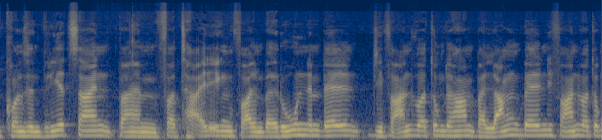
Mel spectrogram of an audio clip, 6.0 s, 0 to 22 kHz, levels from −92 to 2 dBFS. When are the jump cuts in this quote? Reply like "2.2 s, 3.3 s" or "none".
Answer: 2.4 s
